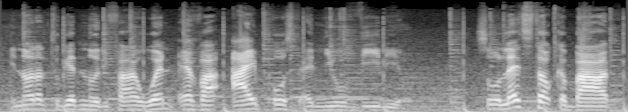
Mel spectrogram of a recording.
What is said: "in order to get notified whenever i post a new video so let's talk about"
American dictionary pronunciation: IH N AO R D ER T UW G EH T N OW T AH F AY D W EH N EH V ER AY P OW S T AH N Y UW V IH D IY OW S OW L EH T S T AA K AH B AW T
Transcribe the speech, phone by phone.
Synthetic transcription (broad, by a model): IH N AO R D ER T UW G EH T N OW T AH F AY D W EH N EH V ER AY P OW S T AH N Y UW V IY D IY OW S OW L EH T S T AA K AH B AW T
